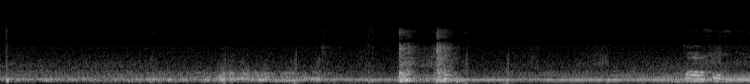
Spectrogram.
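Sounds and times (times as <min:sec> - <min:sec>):
steady low mechanical hum: 0:00.0 - 0:07.4
door opening and shutting: 0:04.0 - 0:04.7
speech: 0:07.0 - 0:07.4.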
